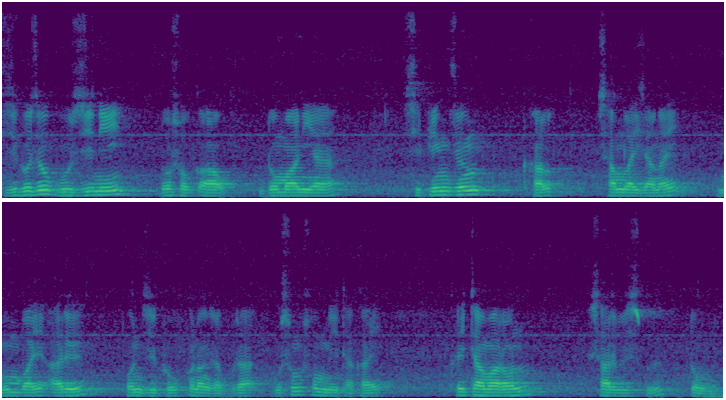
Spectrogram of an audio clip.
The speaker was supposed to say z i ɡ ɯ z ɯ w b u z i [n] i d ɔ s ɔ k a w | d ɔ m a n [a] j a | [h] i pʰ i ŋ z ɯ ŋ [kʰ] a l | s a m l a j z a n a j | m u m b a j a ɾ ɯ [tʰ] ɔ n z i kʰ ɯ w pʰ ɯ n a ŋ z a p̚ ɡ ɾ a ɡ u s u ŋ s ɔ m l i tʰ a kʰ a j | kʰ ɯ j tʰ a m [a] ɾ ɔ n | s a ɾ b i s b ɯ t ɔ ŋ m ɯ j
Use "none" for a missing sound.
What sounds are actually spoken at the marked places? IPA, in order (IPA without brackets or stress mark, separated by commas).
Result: n, i, s, kʰ, pʰ, a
